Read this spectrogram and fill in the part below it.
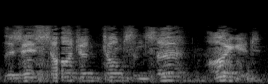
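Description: A muffled, faintly noisy old radio recording of an actor as a dutiful police sergeant, speaking in a fairly high male voice. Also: unhurried, close to an everyday voice. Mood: businesslike. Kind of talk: vintage radio drama acting.

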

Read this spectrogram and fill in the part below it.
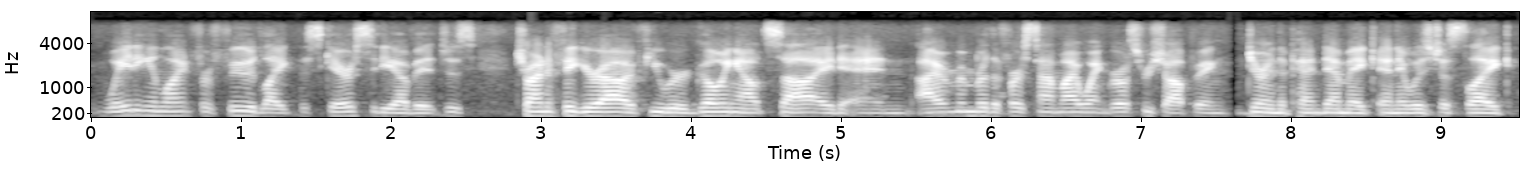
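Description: American man in flat, casual conversation. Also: mid-range voice, lo-fi sound. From Texas, USA. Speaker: voice actor discussing an audio drama. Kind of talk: casual panel discussion.

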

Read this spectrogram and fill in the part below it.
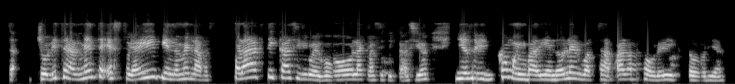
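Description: A woman's voice: a little high, brisk. Chatty young Colombian woman, muffled line. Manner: chatty, animated storytelling. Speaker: podcast guest, Instagram page admin. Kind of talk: casual chat.

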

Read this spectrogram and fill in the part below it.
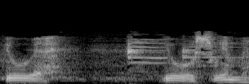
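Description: An actor playing a greedy, treacherous man with a halting, gloating manner in a 1940s radio horror drama. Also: deep voice, fairly even intonation, very noisy. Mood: sly, hesitant. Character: treacherous, greedy man who kills his friend. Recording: muffled 1940s radio broadcast with music.

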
